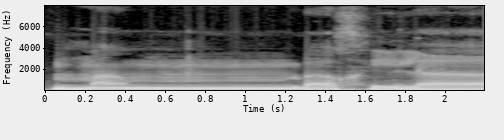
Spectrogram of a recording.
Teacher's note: নুন সাকিনের পর বা এসেছে, তাহলে এই নুনের উচ্চারণ বাদ যাবে। এই মিম গিয়ে সরাসরি এই মিমকে ধরতে হবে।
